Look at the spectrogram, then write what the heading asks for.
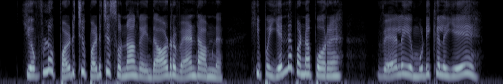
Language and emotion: Tamil, fearful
